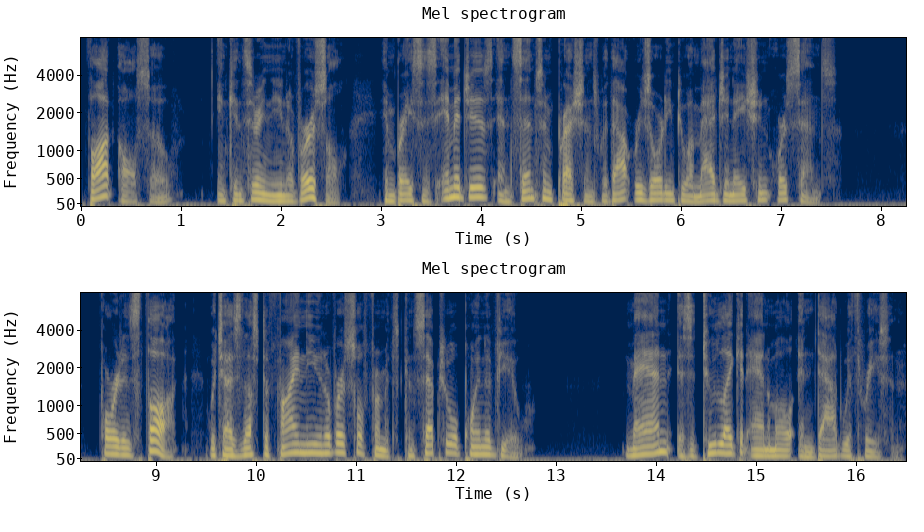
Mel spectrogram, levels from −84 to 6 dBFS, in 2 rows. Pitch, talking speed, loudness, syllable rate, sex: 115 Hz, 155 wpm, -20 LUFS, 5.7 syllables/s, male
